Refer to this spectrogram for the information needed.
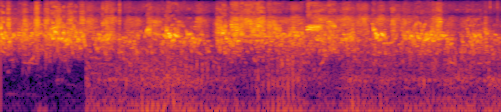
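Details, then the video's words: Colony of budgerigars, happy budgies in an aviary, chattering with dense overlapping high chirps and warbles throughout, over a steady low rumbling background noise. "Beautiful Budgies Chirping Sound | Happy Budgies Natural Sounds"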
